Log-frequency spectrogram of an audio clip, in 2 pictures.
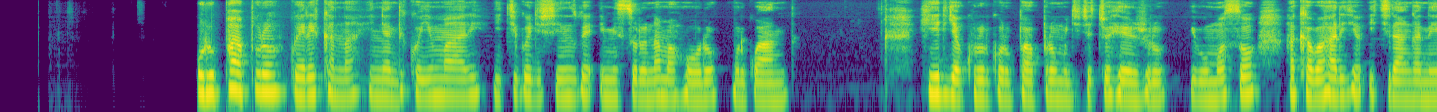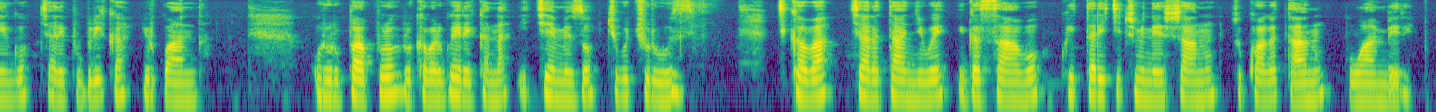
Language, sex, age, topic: Kinyarwanda, female, 18-24, finance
